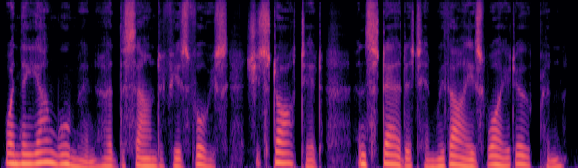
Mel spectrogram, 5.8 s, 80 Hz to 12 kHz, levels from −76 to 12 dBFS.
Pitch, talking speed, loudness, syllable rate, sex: 150 Hz, 210 wpm, -18 LUFS, 4.9 syllables/s, female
